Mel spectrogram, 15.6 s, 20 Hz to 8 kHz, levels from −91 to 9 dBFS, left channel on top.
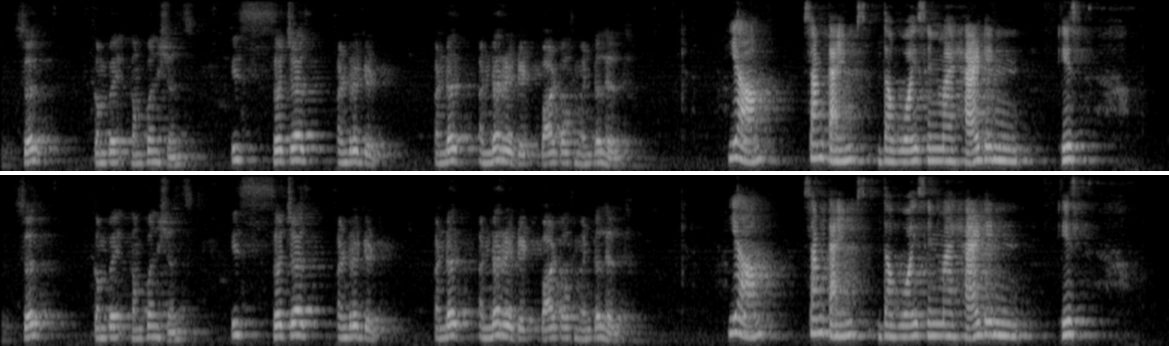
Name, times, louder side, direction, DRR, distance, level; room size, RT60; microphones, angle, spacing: voice 1, 0.2-0.6 1.2-2.5 3.1-4.1 4.5-5.0 5.8-8.3, equal, ahead, 3 dB, 1.4 m, -33 dB
voice 2, 9.7-10.2 10.7-11.5 11.8-13.6 14.1-14.4 14.9-15.0, left 2 dB, 25° left, 6 dB, 1.8 m, -28 dB
28.5 x 27.5 x 5.2 m, 0.76 s
head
